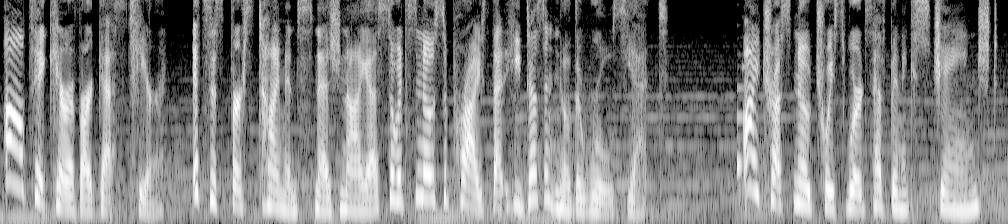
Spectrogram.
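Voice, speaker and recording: A woman's voice: medium pitch, big pitch swings, measured pace, sharp tone, faint music behind. A woman playing a haughty, refined noblewoman in a video game, dryly gracious with a teasing manner. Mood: coolly authoritative. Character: haughty young noblewoman villain-turned-ally, dryly gracious.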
